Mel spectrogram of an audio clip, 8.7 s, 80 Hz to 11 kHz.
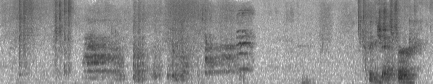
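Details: Indoor afternoon play time with mother cat Gamora and her five kittens, born April 14: several short harmonic meows with rising and falling pitch, overlapping a person talking softly to the kittens, with light rustling between calls.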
